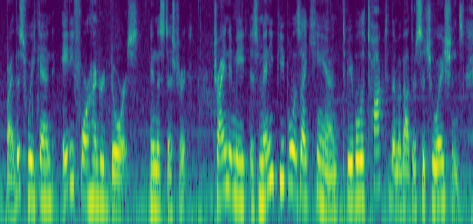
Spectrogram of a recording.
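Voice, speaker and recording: A woman talks at a very fast pace with lively intonation and medium pitch. Noticeable background noise runs underneath. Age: 60s. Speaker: political candidate. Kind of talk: campaign speech. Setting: candidates night at a senior center.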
